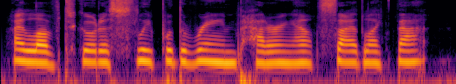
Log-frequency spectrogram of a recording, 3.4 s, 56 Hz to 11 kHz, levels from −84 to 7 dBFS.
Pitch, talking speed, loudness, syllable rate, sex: 220 Hz, 230 wpm, -17 LUFS, 5.6 syllables/s, female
